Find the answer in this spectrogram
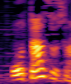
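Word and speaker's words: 田鶴: では、初恋の人に平井佳穂ではなく、おたず様っていうのが、田んぼの田に鶴と書いて、おたずですね。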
